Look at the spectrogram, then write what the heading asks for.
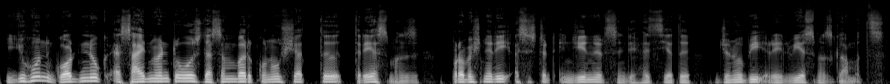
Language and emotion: Kashmiri, neutral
